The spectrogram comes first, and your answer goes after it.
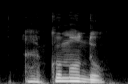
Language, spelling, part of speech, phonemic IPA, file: French, commando, noun, /kɔ.mɑ̃.do/, Fr-commando.ogg
- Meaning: commando (troop, trooper)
